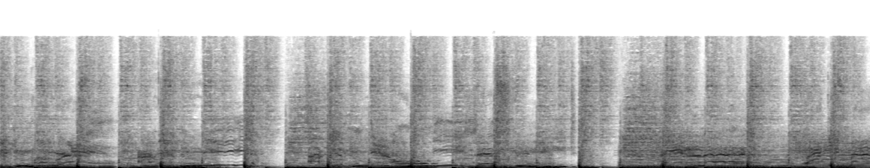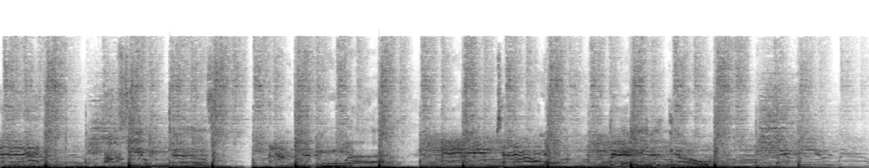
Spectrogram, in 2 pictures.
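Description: A hard rock song plays loud and dense throughout, with a driving beat of steady drum hits under thick, sustained guitar chords and what sounds like shouted vocals.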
